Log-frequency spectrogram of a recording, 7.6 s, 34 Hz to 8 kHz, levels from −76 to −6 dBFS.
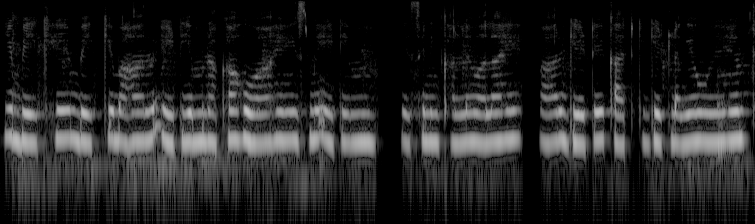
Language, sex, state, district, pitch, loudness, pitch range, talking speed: Hindi, female, Jharkhand, Jamtara, 255 Hz, -33 LUFS, 245-260 Hz, 190 wpm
